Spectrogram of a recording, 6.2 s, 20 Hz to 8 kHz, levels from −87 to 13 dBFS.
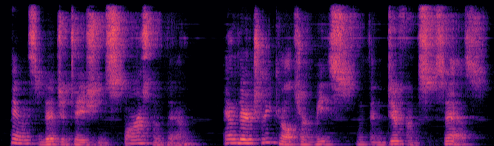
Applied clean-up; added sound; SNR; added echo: neural mask model DeepFilterNet 3.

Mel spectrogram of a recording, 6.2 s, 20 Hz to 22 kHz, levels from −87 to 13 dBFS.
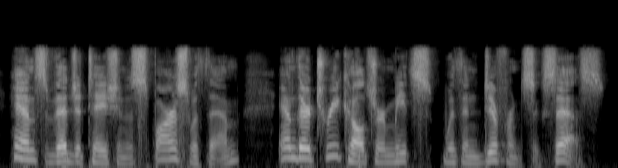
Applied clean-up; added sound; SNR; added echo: none; none; none; none.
